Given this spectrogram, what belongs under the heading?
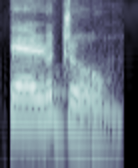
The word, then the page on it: aerodrome: Indian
